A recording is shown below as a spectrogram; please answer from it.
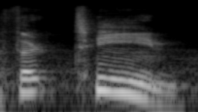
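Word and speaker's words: thirteen: And you'll notice that when I say those teens, I'm putting the stress on the second part of the word, on that second syllable, the 13.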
